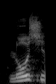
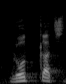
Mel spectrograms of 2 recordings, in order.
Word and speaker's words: 롯: 그러다가 결국 롯같이 되는 거예요. 발음을 주의하셔야 됩니다. 롯과 같이 되는 것입니다.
